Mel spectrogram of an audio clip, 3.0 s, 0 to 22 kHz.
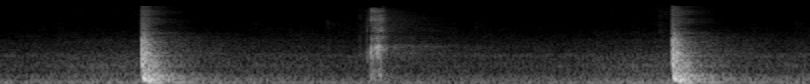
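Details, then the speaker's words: Tesla (Model S/3/X/Y) high-voltage battery making three sharp, hollow metallic bangs at irregular spacing. Metal parts expand and contract with temperature changes. This is normal during charging or a software update. "아까 얘기했던 그 고전압 배터리에서 금속 구성품이 주변 온도 변화에 맞추기 위해 자연적으로 확장 또는 수축할 때, 자연적으로 확장 또는 수축할 때입니다."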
